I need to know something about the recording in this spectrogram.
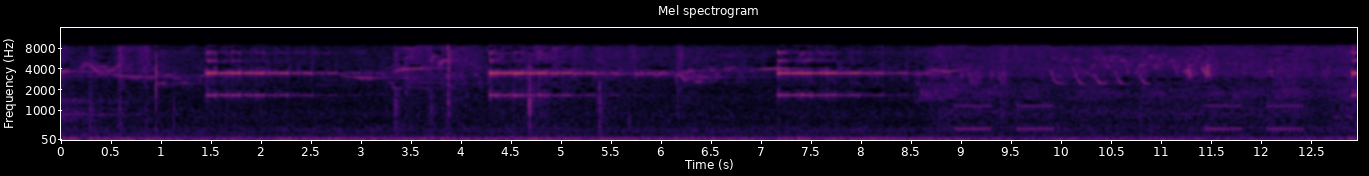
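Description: A telephone ringing three times, each ring about a second and a half long and about three seconds apart, followed near the end by short beeps in pairs.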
